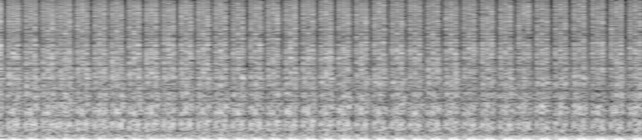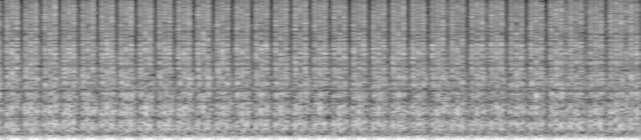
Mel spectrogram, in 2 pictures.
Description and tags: JCB Engine High Revs
Buzz, electric, engine, Factory, high, Industrial, low, machine, Machinery, Mechanical, medium, motor, Rev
